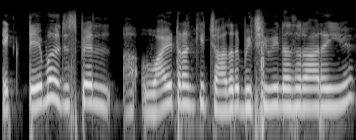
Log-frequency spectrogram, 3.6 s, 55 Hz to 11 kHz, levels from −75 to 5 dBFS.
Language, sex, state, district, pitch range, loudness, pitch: Hindi, male, Jharkhand, Ranchi, 190-215 Hz, -12 LUFS, 195 Hz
